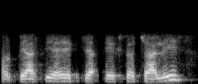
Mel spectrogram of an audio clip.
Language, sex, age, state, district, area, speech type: Hindi, male, 45-60, Uttar Pradesh, Chandauli, urban, conversation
